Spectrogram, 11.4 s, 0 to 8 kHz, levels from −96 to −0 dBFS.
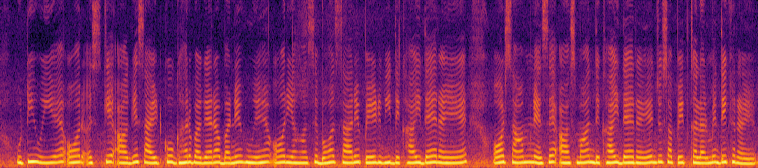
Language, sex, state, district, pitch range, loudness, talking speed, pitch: Hindi, female, Uttar Pradesh, Jyotiba Phule Nagar, 265-290 Hz, -11 LUFS, 205 wpm, 275 Hz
